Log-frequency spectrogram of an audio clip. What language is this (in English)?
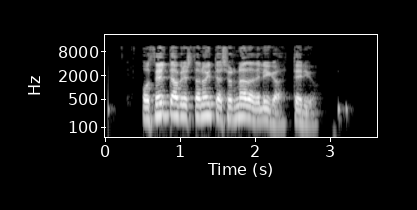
Galician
